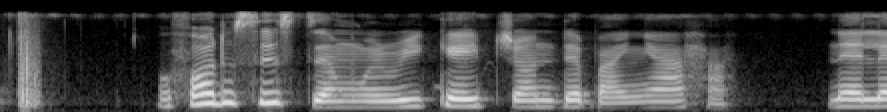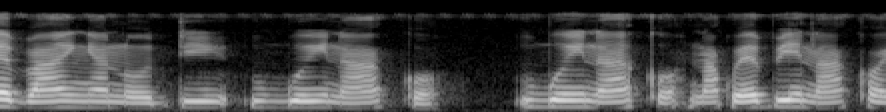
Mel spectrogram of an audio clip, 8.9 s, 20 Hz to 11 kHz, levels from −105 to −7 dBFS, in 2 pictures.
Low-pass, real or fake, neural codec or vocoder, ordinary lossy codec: 7.2 kHz; real; none; none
